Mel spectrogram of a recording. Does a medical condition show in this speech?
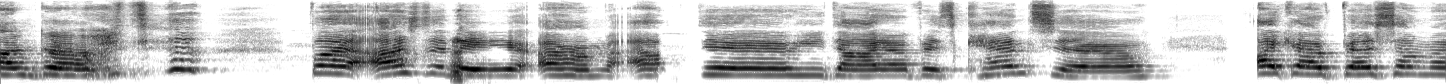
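Yes: cerebral palsy; voice affected.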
